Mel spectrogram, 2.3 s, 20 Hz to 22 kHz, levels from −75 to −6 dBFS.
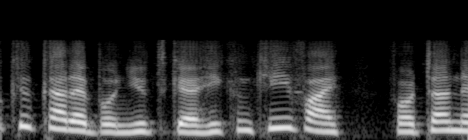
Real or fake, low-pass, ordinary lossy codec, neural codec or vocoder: fake; none; none; codec, 16 kHz, 0.2 kbps, FocalCodec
